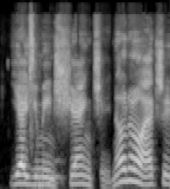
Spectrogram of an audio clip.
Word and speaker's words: Shang-Chi: It's like, you mean Shang-Chi. No, actually it's pronounced Shang-Chi.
